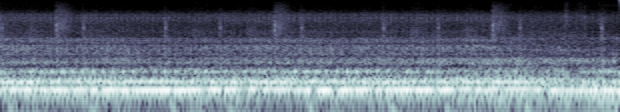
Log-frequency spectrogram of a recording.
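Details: Engine with seized hydraulic lash adjusters (top-end, not rod knock), run for a while to locate the noise: heavy, uneven low rumble with lumpy beat and faint light ticking on top; misfiring, cause unconfirmed.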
